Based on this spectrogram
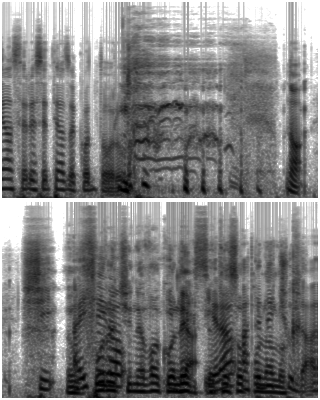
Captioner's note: laughter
